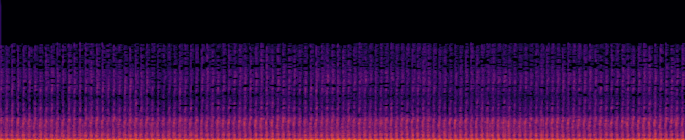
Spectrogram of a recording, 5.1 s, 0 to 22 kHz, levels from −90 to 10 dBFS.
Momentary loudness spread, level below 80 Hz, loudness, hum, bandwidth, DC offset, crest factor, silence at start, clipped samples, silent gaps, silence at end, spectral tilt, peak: 3 LU; -26 dBFS; -30 LUFS; none; 15 kHz; under 0.1%; 12 dB; 0 s; under 0.1%; none; 0 s; -6 dB/octave; -14 dBFS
